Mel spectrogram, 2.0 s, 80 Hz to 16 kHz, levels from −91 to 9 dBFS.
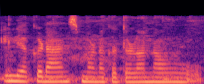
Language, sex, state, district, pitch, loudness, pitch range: Kannada, female, Karnataka, Raichur, 200 Hz, -15 LUFS, 190-210 Hz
